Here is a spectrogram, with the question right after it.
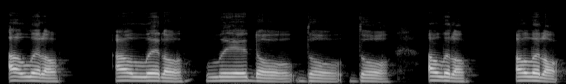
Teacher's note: Very reduced. Those T's sound like very soft D's.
